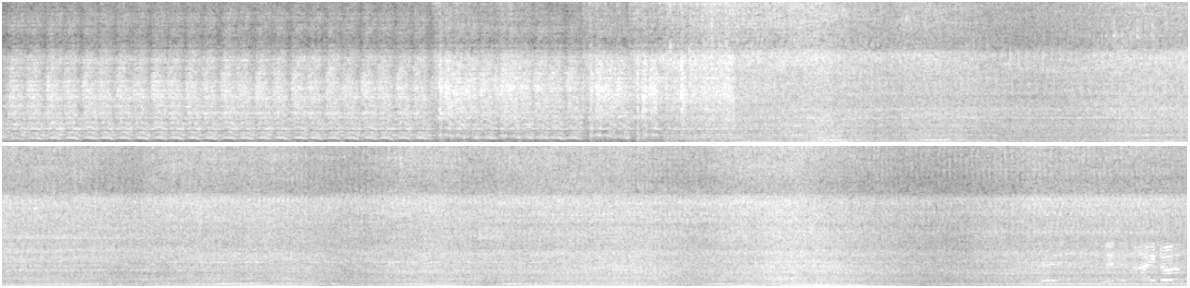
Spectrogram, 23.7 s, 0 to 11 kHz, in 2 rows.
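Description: A 1974 Citroën DS21 left unstarted for over six years cranks and fires, then revs unevenly in rising and falling surges, loud and close, with people talking nearby.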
